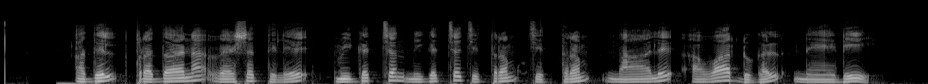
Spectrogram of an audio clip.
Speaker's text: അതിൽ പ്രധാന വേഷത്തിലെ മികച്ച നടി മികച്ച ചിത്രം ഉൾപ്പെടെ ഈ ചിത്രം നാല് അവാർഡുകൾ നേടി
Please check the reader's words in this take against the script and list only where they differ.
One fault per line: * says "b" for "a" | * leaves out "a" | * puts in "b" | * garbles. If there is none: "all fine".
* leaves out "നടി"
* leaves out "ഉൾപ്പെടെ ഈ"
